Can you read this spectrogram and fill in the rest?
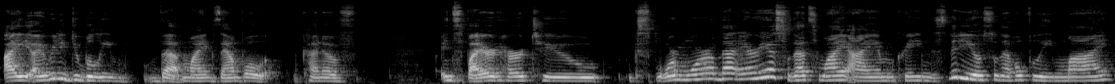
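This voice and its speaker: A woman with a somewhat low-pitched voice tells her own story as a podcast host. She talks in a loose, chatty way and often stops to correct herself. She grew up in Russia. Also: a little slow, a little mellow. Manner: chatty, rambling, frequent self-corrections. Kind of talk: personal storytelling monologue.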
